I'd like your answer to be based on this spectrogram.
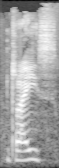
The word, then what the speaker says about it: RAIS: RAIS, se pronuncia como la raíz.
